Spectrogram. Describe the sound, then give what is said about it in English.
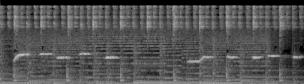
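A bright whistled melody glides over a full band, its sustained notes doubled into a slightly thickened, layered tone that stays prominent and steady throughout. “this whistling part that kind of sort of the same melody line, but a little different, also double tracked.”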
